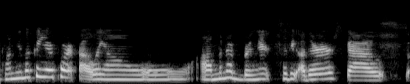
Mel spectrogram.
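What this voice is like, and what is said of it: Put-on accent imitating another person. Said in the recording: “I'm giving her that accent”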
